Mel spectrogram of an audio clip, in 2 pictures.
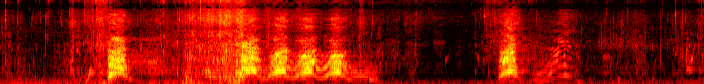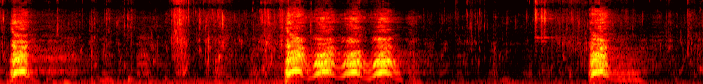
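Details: Domestic village dog barking to call fish to feed, scattered sharp yelps singly and in quick runs of three or four, with a noisy splash-like burst early and quiet gaps between.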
